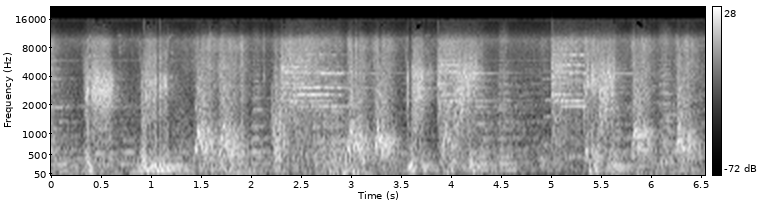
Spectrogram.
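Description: Sword-fight sound effects: a rapid run of over a dozen sharp whacks and swishes from blade swings and blows, about two a second.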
